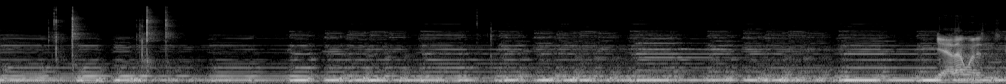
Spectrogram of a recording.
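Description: A one-string shovel run through a looper and pitch-shifting guitar pedals makes a looped drone: a low note stacked with octave layers, pulsing in a repeating, odd-metre rhythm. About nine seconds in, a higher, wavering, sweeping layer comes in on top.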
